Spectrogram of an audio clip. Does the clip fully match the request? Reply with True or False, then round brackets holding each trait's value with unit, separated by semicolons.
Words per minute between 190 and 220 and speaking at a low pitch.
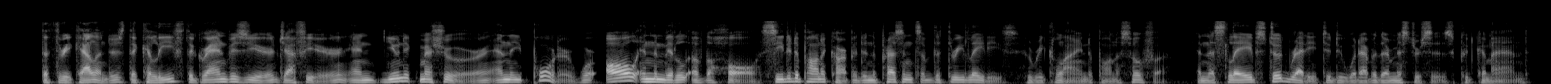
True (195 wpm; 100 Hz)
